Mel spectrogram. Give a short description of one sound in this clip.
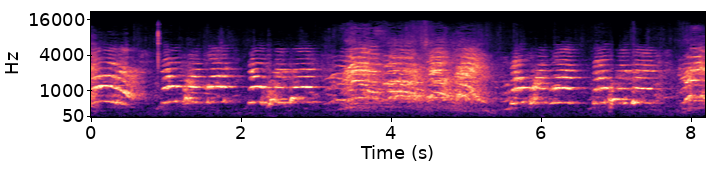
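A crowd chants together in rhythm outdoors.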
